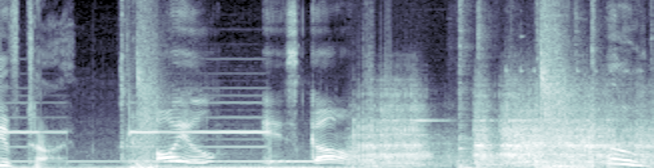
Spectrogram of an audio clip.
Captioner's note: creaking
